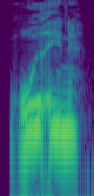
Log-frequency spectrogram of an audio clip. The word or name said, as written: rodende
